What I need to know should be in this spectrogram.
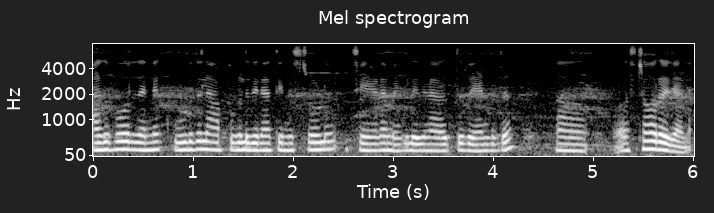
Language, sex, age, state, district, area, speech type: Malayalam, female, 30-45, Kerala, Thiruvananthapuram, urban, spontaneous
